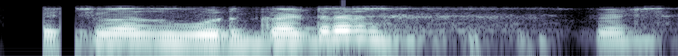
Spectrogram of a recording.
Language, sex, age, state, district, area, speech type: Kashmiri, male, 30-45, Jammu and Kashmir, Pulwama, rural, conversation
